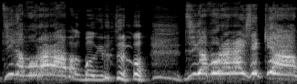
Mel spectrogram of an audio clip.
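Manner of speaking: high shrieking yell; mock screaming quote. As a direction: shriek it like a hysterical woman. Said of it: "울고 소리 지르고". (악쓰며 소리 지르는 흉내)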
